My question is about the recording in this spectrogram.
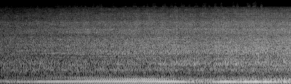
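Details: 1974 Honda CB750 four-cylinder SOHC with about 250,000 km, four carbs; smooth, even idle with a steady hum settling as it warms, healthy engine. Oil light stays on from a wiring short, not low pressure, with the gauge confirming pressure.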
